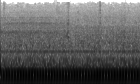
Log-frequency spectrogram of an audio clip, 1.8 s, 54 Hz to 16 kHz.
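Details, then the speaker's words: Non-E85 gasoline car running lean on E85, after tuning software added 30% fuel: air-fuel ratio back to 14.7 and engine perks up into a steady deep rumble with even pulse, no stumble; smooth idle after fuel correction. "30% almost melted it's right back at 14.7 and i'm sure you could hear that the engine did it perked up a little bit of sound that sounds happier"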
